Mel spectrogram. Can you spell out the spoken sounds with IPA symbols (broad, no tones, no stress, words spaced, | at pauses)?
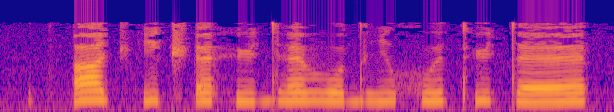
t͡sʼa t͡ʃʼit͡ʃʼɛhy dʱɛvodʱixʷɨ tʼytɛ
